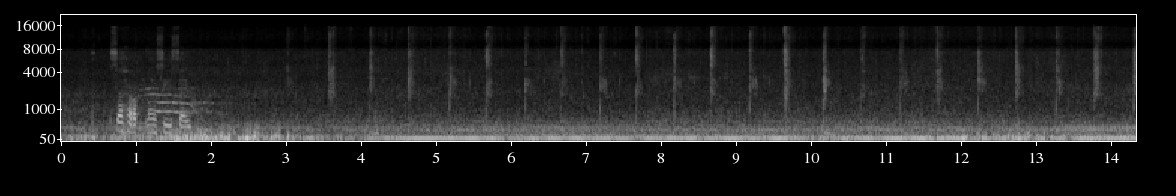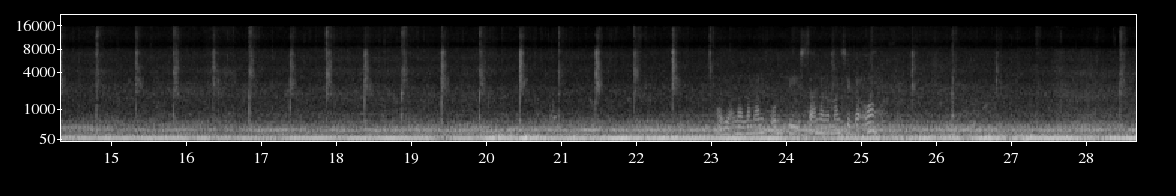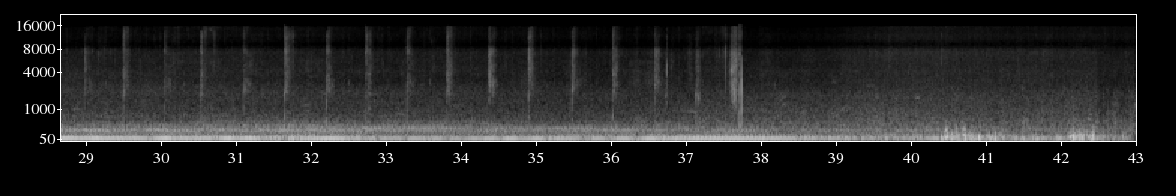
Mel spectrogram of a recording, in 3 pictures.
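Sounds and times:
wind buffeting microphone: 0:00.0 - 0:43.0
distant voice: 0:00.6 - 0:02.2
faint crackling clicks: 0:02.9 - 0:38.1.

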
